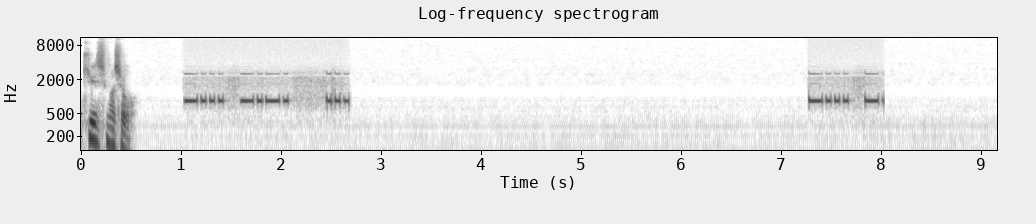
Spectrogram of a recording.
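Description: A telegraph key beeps in quick short bursts.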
